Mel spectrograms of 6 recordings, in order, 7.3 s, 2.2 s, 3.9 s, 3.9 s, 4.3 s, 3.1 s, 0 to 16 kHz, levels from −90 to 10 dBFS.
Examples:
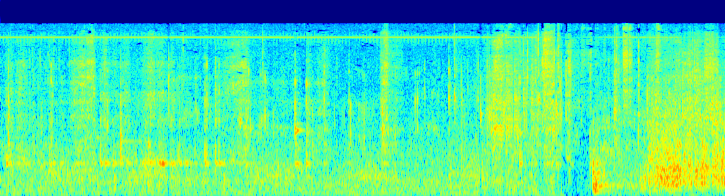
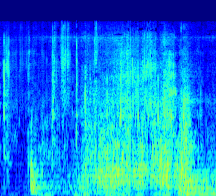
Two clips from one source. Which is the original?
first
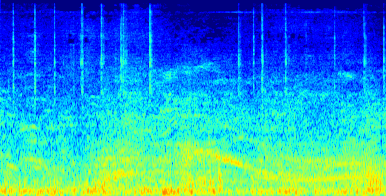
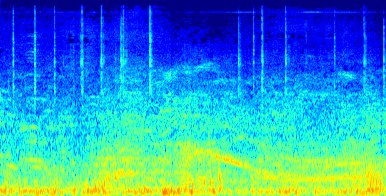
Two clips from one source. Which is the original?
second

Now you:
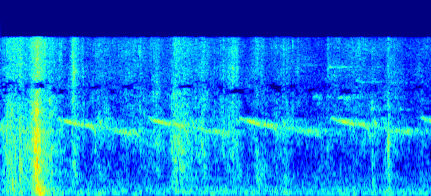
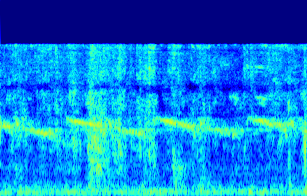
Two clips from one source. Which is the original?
first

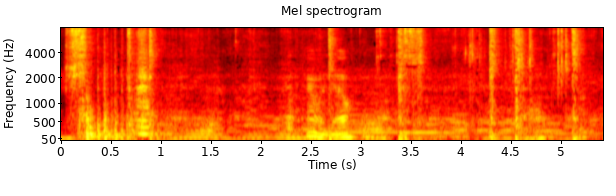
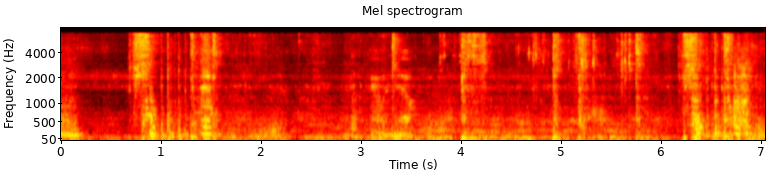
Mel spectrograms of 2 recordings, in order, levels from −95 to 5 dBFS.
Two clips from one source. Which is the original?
first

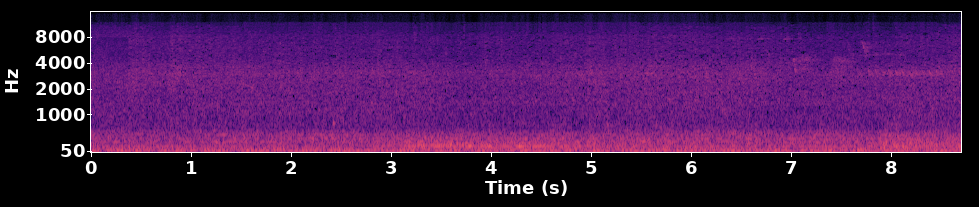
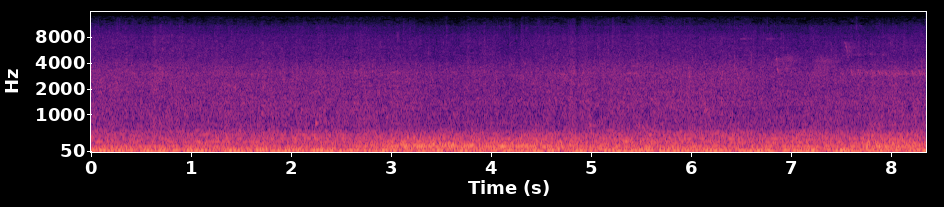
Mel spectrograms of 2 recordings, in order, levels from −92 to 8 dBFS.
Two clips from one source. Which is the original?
first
